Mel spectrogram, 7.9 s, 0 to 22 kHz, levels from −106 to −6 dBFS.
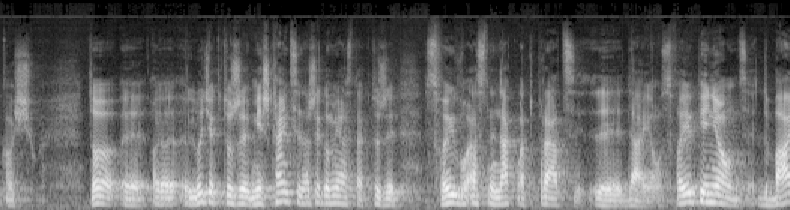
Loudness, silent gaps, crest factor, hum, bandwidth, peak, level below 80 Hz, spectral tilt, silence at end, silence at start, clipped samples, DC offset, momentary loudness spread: -20 LUFS; none; 18 dB; none; 12 kHz; -2 dBFS; -58 dBFS; -6 dB/octave; 0 s; 0 s; under 0.1%; under 0.1%; 9 LU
